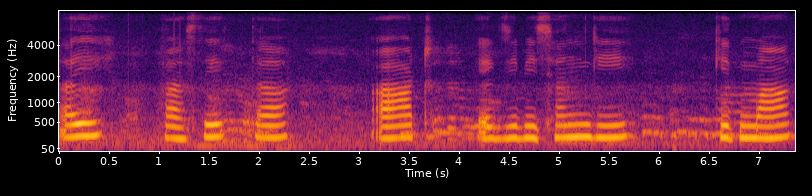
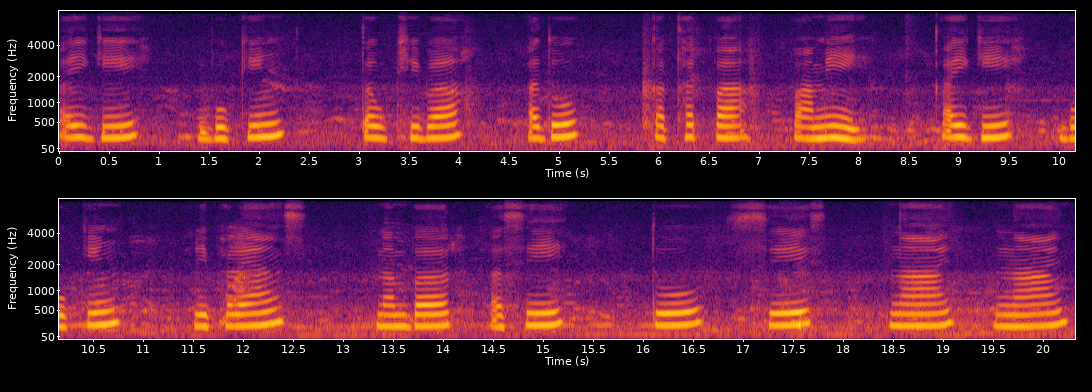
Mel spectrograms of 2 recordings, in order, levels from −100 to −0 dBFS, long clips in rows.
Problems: background sounds at intervals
